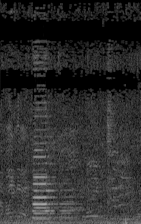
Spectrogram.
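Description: A vehicle horn honks once, briefly, about half a second in, over a steady hum of street traffic.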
